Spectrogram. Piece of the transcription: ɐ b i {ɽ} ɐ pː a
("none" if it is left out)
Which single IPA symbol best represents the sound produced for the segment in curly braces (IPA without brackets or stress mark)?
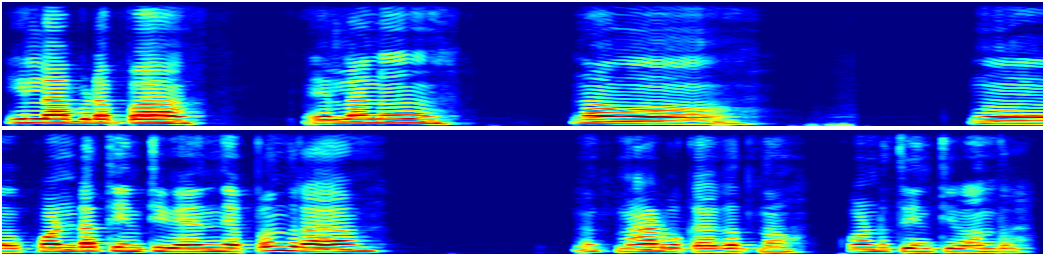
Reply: ɽ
